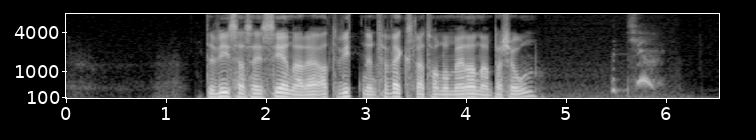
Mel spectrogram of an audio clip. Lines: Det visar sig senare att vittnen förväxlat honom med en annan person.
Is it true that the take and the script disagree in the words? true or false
false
